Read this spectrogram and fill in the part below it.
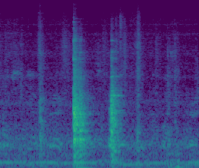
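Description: Plates clatter on a table.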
